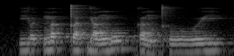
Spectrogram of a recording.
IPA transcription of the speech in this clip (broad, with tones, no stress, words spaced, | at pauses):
jɵ˨t̚n̪ɐ˥k̚t̪ɐ˨˥t̚jɐ˨˥ŋ uː˥p̚kɐ˨˩ŋ t̪ʰuː˨˧j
